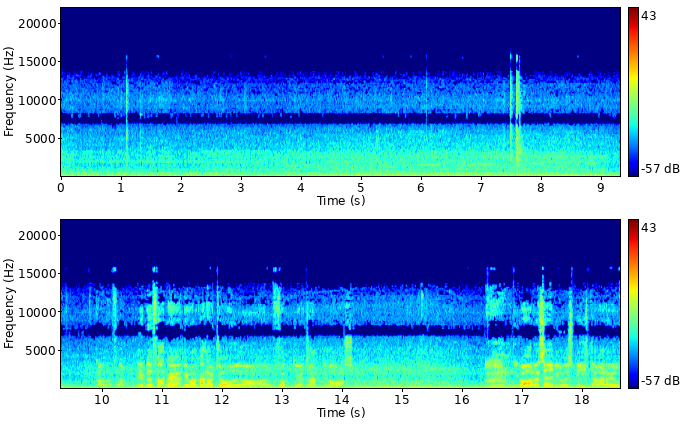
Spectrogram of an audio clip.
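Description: A vehicle engine hums steadily with tyres rolling on the road.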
